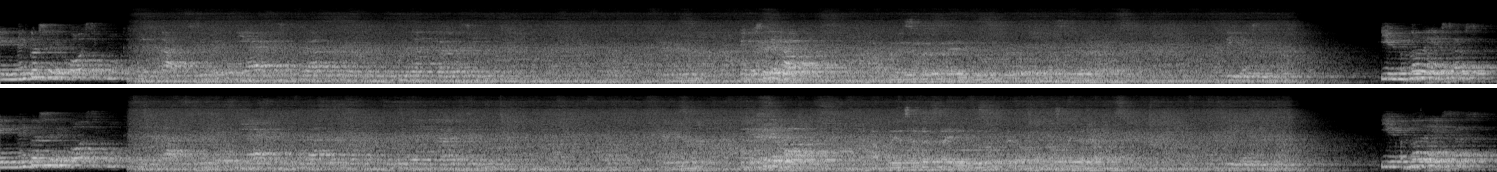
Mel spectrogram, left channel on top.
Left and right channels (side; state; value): both; normal; correlation 0.48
